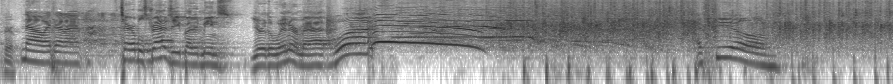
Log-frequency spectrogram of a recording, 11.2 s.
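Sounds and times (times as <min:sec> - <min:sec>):
speech: 0:00.0 - 0:04.8, 0:08.7 - 0:09.8
audience clapping: 0:04.1 - 0:11.1.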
